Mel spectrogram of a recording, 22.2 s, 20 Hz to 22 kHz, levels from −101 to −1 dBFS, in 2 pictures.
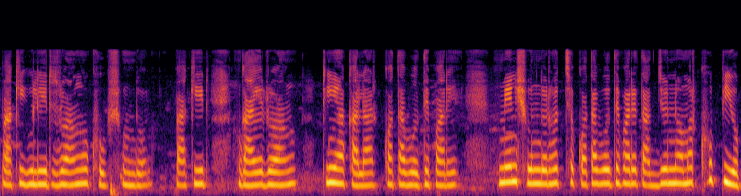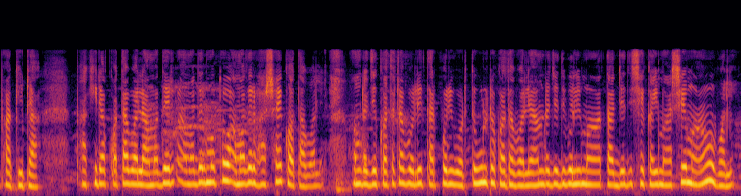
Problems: background sounds at intervals, background conversations at intervals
